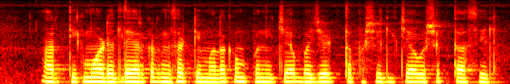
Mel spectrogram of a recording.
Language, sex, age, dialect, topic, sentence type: Marathi, male, 18-24, Standard Marathi, banking, statement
